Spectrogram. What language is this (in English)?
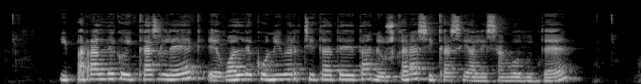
Basque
